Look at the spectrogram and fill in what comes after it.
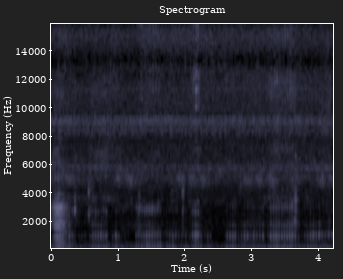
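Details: Purring from a rescued two-month-old black Bombay kitten, fourth day in care and regaining energy after a cold; a quiet, low buzzing rumble pulsing in regular breath rhythm, opening with a brief louder rustle.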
